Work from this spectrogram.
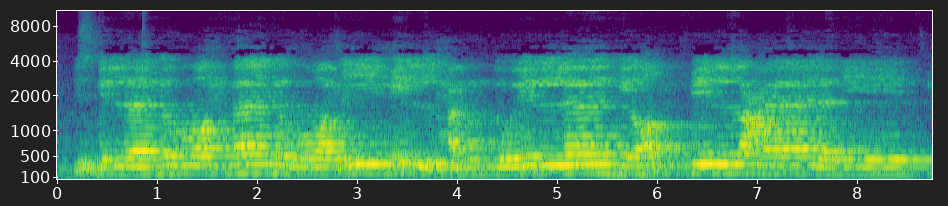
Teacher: Hamzah wasal itu hilang di tengah-tengah, nampak di permulaan.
